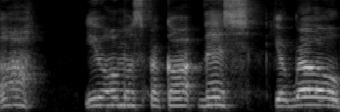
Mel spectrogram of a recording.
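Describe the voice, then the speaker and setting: Using a put-on character voice, a man speaks very slowly at a high pitch with monotone, flat intonation. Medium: read story. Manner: curt.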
